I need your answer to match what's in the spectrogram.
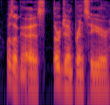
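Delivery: voice cracking. Greeting viewers at the start of a stream after work, voice cracking. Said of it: "Voice crack".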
